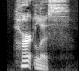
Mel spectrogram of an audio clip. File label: "heartless", English, spelling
